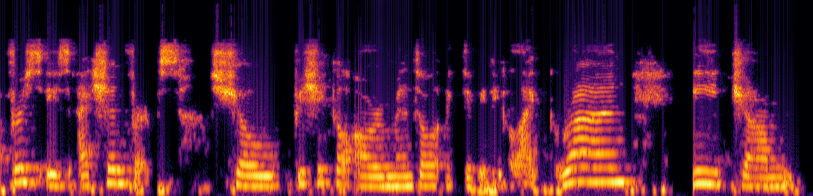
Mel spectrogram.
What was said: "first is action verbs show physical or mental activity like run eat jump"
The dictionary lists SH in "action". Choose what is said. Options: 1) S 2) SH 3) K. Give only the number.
2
